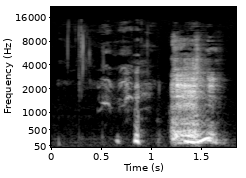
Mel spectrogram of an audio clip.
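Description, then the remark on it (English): A loud cough with a rough, voiced tail, preceded by a few small throat-clearing sounds and breaths. “Pardon my cough. I don't have a cough button.”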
